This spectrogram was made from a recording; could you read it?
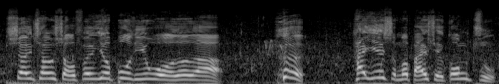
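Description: A woman's voice: a little high, moderate pace, heavy background noise, close to an everyday voice. A woman voicing a sulky, tearful young troupe member who stammers in a children's audio drama. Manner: pouting, stammering.

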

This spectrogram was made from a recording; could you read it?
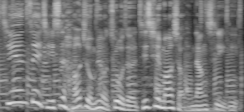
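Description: Podcast host: man, Taiwanese Mandarin accent, slightly high voice, highly expressive intonation, scripted narration. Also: fast, over music.

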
